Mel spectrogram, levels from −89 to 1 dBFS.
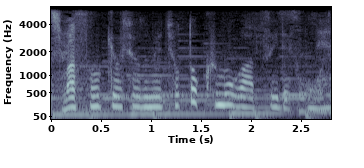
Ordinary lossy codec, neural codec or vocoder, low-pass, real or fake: none; none; 5.4 kHz; real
